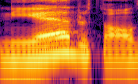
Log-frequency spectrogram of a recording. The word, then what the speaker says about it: Neanderthal: die phone x-ray so I thought like the Neanderthals and all those guys that was it not the beginning iPhone one I don't - mm-hmm and then now guess what we evolved from the Neanderthals you might have heard of human-like species called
